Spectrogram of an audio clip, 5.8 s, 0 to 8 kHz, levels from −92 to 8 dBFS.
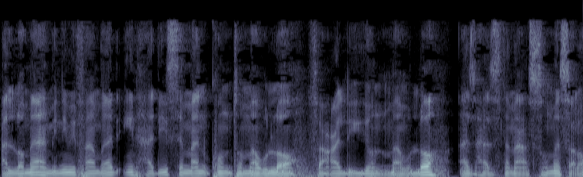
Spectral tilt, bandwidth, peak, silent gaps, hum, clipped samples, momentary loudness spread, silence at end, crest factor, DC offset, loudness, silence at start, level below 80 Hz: -6 dB/octave; 7.4 kHz; -12 dBFS; none; none; under 0.1%; 9 LU; 0 s; 18 dB; under 0.1%; -31 LUFS; 0 s; -46 dBFS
